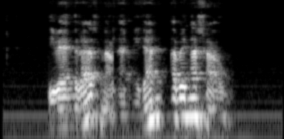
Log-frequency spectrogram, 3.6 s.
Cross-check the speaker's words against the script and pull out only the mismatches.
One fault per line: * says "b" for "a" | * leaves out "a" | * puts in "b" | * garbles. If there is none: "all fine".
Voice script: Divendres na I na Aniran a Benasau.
all fine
